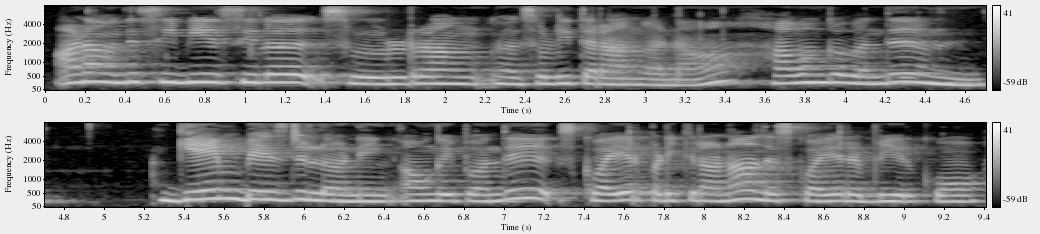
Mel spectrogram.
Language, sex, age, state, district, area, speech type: Tamil, female, 18-30, Tamil Nadu, Tiruvannamalai, urban, spontaneous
